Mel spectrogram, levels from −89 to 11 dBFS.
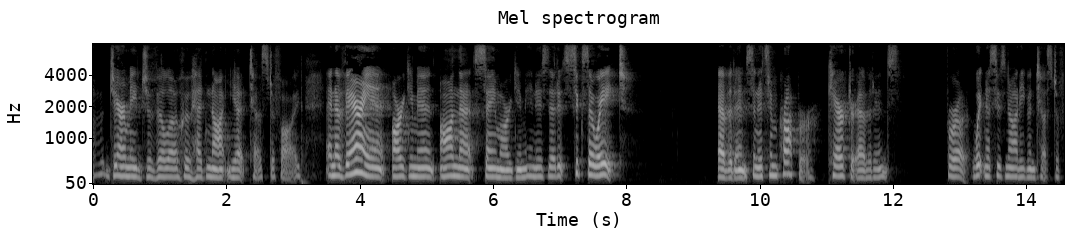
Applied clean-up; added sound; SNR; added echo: neural mask model DeepFilterNet 3.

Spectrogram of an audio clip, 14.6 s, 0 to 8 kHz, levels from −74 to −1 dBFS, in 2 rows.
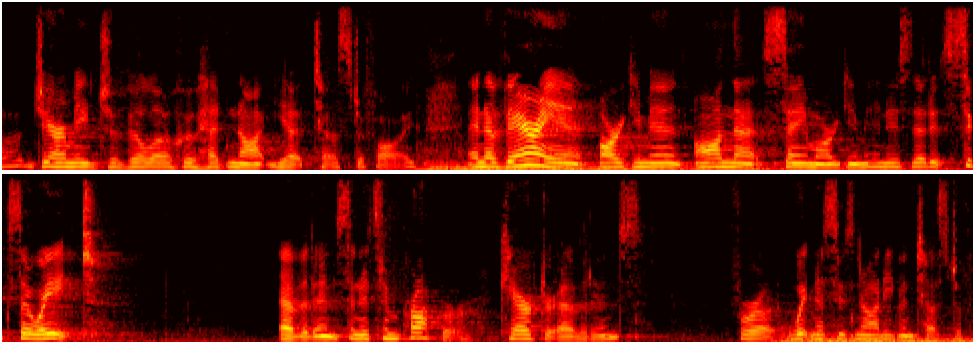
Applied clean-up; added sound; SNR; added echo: none; Explosion; 13 dB; none.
